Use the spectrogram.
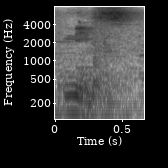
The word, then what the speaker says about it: knees: Então 2 E som de K, não pronuncia knees.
